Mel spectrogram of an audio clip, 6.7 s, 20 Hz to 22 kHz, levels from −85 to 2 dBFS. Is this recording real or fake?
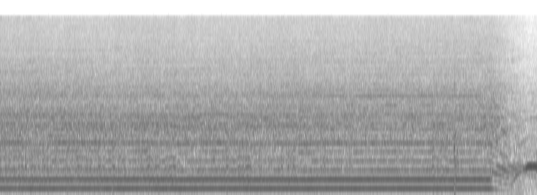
real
